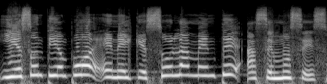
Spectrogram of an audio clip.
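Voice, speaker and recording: With a dark, mellow tone, a woman speaks at a fairly slow pace. The sound is dry and close, with no echo. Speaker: preacher. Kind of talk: sermon. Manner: animated.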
